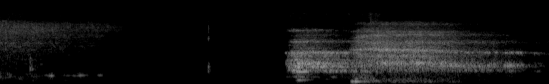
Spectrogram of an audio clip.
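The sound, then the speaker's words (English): A group of people inhaling deeply together: one long, airy breath, a short pause with a single soft click, then a louder, longer breathy rush that slowly fades. “let's inhale together.”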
